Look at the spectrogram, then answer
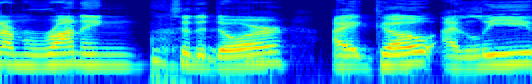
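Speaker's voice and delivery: usual speaking voice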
